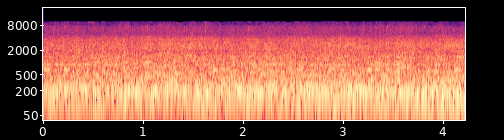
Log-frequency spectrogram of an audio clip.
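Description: A loud, steady rushing noise with no clear pitch or rhythm.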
